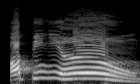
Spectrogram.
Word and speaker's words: opinião: Opinião. Professor, qual a sílaba tônica de opinião? Tá aqui, ó. Então, ela é uma oxítona.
